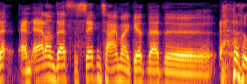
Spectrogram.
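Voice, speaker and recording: A man with a Danish accent, recorded dry and close with no echo. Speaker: gaming streamer. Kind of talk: live gameplay commentary. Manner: casual, chatty.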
